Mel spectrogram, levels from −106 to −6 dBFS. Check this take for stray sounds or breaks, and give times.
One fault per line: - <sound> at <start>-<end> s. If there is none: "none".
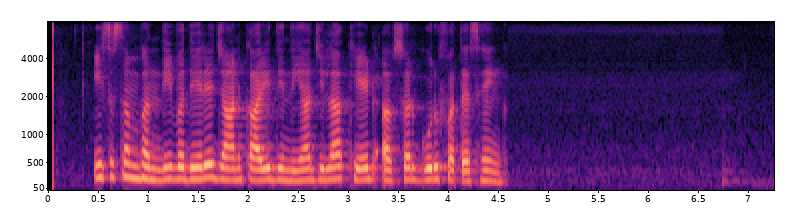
none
